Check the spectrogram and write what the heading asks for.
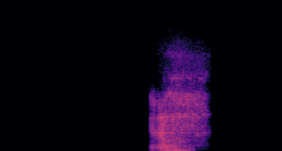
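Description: A man's short sigh, about half a second long, coming after a second of silence.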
